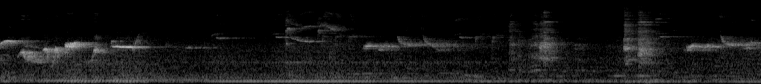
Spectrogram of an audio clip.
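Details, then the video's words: White-rumped shama, a vigorously singing bird calling a female: scattered whistled phrases and sliding notes around mid-high pitch, separated by pauses, with a steady low hum underneath. "SUARA MURAI BATU GACOR MEMANGGIL BETINA"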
